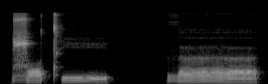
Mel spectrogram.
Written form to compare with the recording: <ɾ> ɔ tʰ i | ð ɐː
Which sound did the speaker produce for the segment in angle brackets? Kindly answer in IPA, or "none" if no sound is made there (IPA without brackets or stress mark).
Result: ɮ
